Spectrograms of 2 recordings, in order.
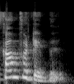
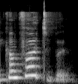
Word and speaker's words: comfortable: your mouth for example the word comfortable is often pronounced by many of the English speakers as comfortable but it's actually comfortable try saying it now it's simpler than you think comfortable comfortable strategy number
